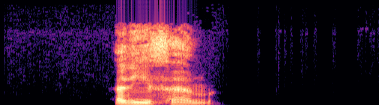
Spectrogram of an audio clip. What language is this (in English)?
Kabyle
